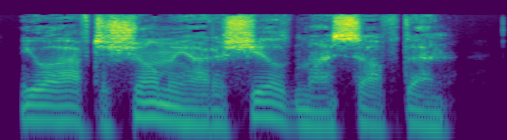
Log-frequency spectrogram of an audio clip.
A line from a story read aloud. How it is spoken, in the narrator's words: he said in a begrudging tone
